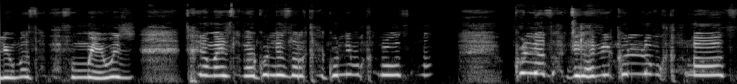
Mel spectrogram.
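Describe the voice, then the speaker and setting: A woman speaks in a Moroccan accent. Her intonation is lively. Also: dry, close sound with no echo. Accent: Moroccan Arabic (Darija). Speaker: vlogger. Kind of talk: casual chat to viewers.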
